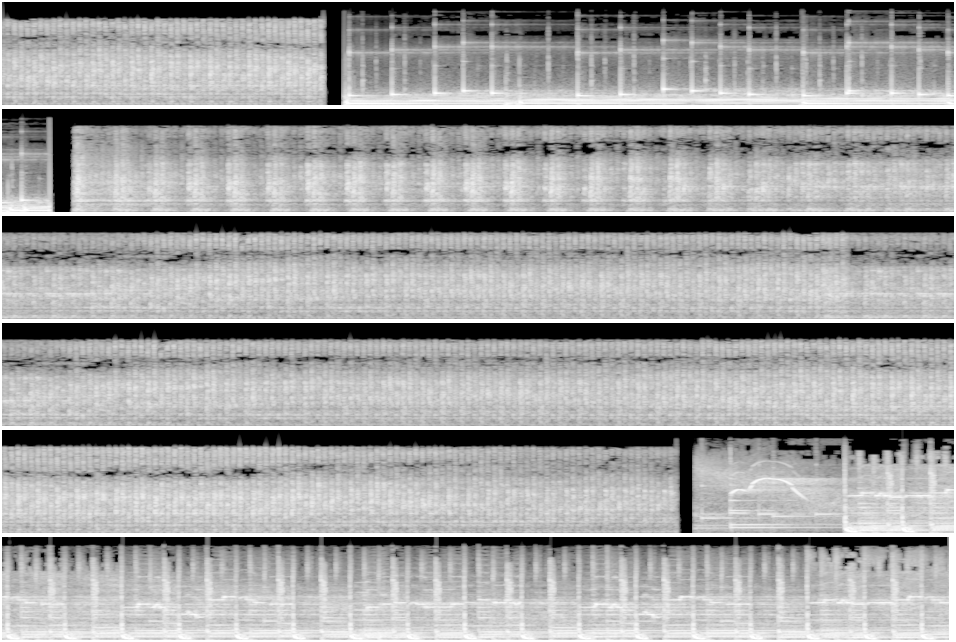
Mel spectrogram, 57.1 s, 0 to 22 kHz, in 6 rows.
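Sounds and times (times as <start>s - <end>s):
tractor engine chugging: 0.0s - 5.0s, 5.8s - 44.8s, 46.5s - 57.0s.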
